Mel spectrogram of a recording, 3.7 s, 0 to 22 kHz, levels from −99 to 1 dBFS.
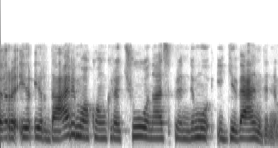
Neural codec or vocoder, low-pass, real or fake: none; 7.2 kHz; real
